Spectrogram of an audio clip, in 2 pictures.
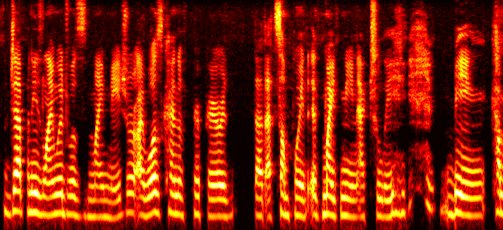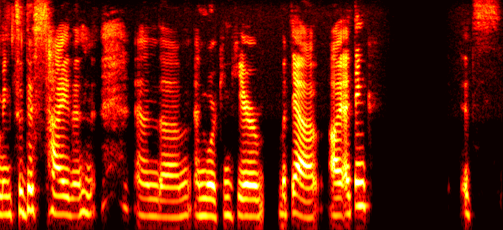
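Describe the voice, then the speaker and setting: A woman's voice: fairly low pitch, steady tone, measured pace, dark tone, no echo, dull audio. A young woman from Serbia, a guest in a casual interview, speaking hesitantly with many fillers and restarts. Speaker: guest, games news editor.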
